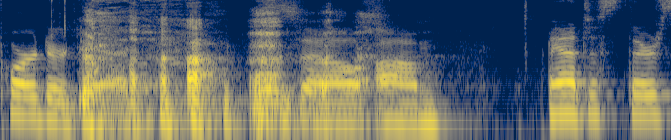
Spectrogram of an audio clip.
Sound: laughing

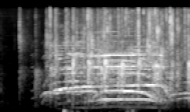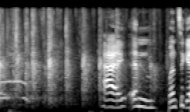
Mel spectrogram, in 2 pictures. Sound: audience applauds; people cheer

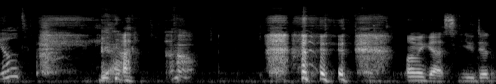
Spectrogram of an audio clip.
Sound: laughs

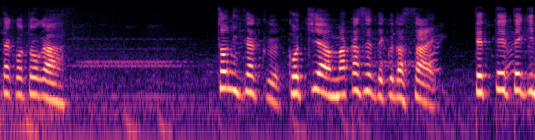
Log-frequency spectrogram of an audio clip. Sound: phone rings

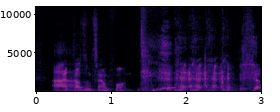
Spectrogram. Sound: laughs

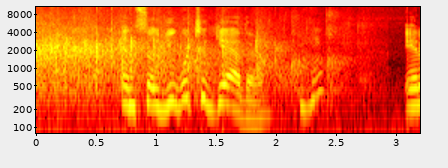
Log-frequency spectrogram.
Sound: audience applauding

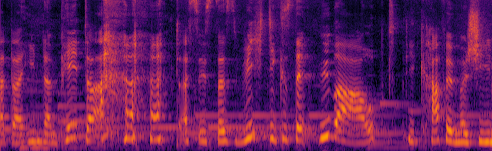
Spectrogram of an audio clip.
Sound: laughs

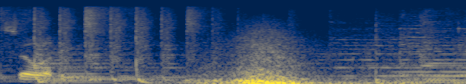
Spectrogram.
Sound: swooshing noise

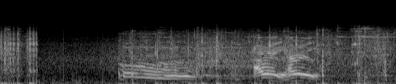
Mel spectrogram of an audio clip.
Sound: man groans

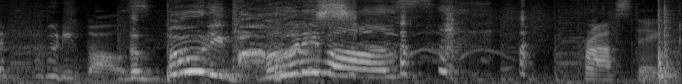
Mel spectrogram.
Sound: both laugh

